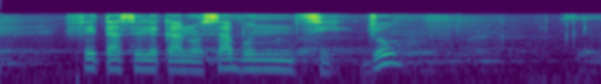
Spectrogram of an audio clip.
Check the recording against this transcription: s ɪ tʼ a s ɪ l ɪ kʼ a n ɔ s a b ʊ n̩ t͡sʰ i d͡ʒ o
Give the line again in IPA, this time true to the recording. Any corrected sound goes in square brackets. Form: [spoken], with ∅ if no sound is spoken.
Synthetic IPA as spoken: [f] ɪ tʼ a s ɪ l ɪ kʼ a n ɔ s a b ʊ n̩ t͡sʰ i d͡ʒ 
